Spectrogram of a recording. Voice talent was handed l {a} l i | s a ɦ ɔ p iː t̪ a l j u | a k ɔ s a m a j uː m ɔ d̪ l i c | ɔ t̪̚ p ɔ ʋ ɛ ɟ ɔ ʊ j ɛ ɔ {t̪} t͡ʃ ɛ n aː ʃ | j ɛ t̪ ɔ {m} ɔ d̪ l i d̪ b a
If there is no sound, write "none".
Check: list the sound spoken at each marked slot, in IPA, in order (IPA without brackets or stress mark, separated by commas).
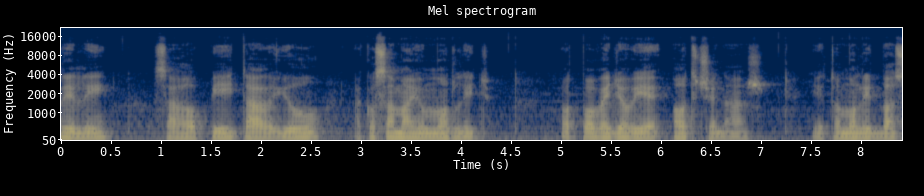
i, t̪, m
